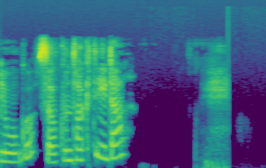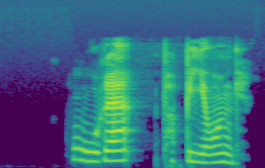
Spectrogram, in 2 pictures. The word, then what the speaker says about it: papillon: Jeg måtte faktisk ringe til en fransk eh, venninne og spørre hvordan uttaler du papillon, sommerfugl, på fransk, så Sigurd, det uttales papillon. Papillon. Og det er litt viktig å uttale det kanskje riktig, da.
